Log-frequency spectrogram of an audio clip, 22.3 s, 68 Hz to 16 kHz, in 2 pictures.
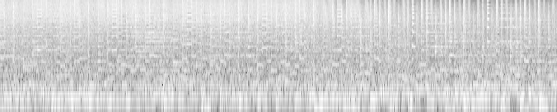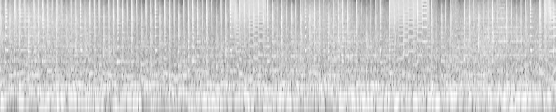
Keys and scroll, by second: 11.2 Delete.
